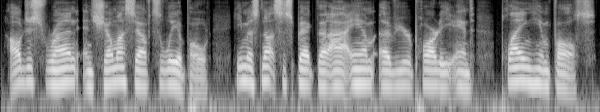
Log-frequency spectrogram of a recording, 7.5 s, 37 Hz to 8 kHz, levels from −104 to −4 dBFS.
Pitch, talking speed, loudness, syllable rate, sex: 135 Hz, 175 wpm, -21 LUFS, 4.0 syllables/s, male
